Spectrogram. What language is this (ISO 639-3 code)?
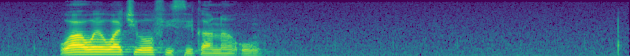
ven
